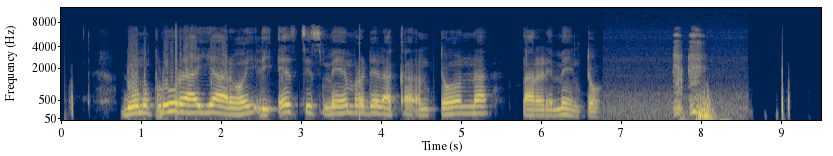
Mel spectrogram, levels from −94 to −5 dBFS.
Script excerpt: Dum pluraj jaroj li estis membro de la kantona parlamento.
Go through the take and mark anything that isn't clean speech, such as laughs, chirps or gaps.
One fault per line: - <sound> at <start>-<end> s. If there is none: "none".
- throat clearing at 7.6-8.4 s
